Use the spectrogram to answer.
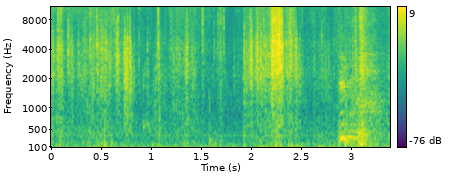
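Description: Thin Bible pages rustle and crinkle as they are turned, a continuous papery shuffling with one sharper crackling burst partway through.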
